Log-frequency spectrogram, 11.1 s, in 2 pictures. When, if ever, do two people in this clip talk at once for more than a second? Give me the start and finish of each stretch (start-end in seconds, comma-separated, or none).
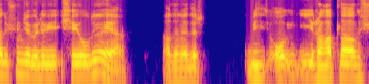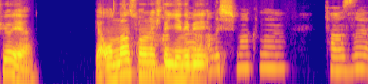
7.3-8.7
